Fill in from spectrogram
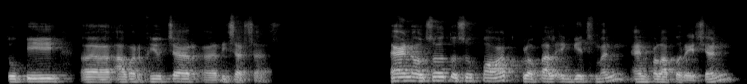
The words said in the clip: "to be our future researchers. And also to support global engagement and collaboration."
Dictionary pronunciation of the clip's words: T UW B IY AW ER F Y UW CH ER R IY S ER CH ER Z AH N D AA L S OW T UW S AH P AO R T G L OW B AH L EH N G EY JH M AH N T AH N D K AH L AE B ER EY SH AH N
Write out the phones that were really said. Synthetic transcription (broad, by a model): T UW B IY AW ER F Y UW CH ER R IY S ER S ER S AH N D AA L S OW T UW S AH P AO R T G L OW B AH L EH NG G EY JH M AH N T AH N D K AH L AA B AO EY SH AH N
